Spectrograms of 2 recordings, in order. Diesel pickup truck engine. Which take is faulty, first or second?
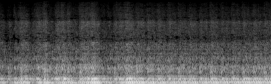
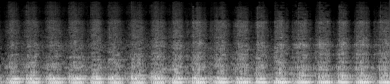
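second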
